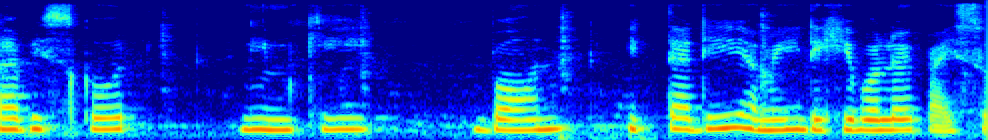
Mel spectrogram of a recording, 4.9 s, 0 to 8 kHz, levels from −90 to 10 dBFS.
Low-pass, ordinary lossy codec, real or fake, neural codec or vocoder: 7.2 kHz; none; real; none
